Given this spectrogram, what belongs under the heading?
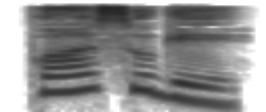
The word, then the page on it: ಪಾಸಿಕೆ: Kannada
